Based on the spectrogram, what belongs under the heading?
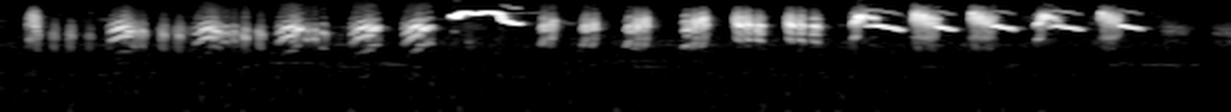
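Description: A Paddyfield Warbler sings a fast, continuous run of scratchy chattering notes mixed with high, clear slurred whistles, lasting about six seconds with no other sounds.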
